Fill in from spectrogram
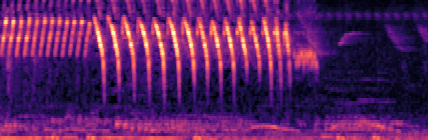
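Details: Canary song meant to prompt a young canary into singing: a quick high trill followed by a run of loud, steeply descending sweeping notes repeated about every tenth of a second, ending in softer chirps; low background hum.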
